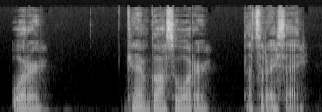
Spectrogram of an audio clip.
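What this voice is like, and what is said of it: New Jersey accent on 'water'. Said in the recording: “I know I say water weird. ... it just comes out water”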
